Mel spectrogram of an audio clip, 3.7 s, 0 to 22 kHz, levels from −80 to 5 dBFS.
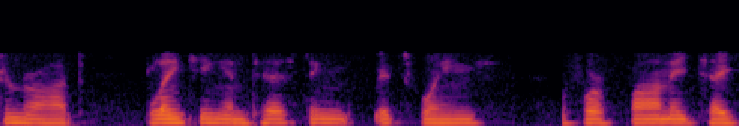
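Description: From 0.48 to 0.74 s the real background gives way to steady, featureless comfort noise about 4 dB quieter, likely from discontinuous transmission; unlike a dropout, no speech is lost. At 1.86 s a 10 ms scrap of speech vanishes into a brief burst of steady noise: sound dropped by the voice detector, which likely took it for background, so actual speech goes missing rather than just the background changing. From 2.58 to 2.82 s comfort noise again replaces the background, about 8 dB quieter, likely for the same reason. At 2.8 s the speech starts abruptly with its first 20 ms cut: an onset clipped by the voice detector, likely slow to register the returning sound. This differs from a mid-sound drop in that only the soft beginning is missing. Throughout, the call path band-limits everything to 4 kHz.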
